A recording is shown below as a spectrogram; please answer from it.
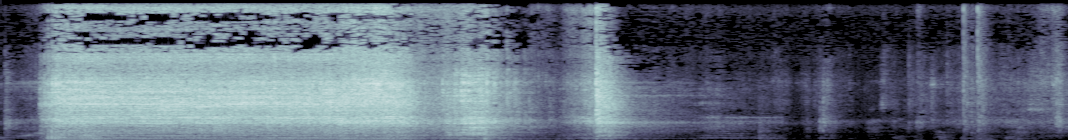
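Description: Electric vibrator motor of a mobile cinder-block machine running for about three seconds, shaking the concrete mix in the mould to compact it, then cutting off. Two short bursts follow as the mould is raised off the fresh blocks.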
